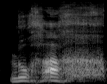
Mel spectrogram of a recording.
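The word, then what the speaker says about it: רוח: 생기는 생명의 생명을 불어넣으셨어요이 말은 히브리 말라는 루하 발음하기도 해요 바람인데이 말은 바람이라는 뜻도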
